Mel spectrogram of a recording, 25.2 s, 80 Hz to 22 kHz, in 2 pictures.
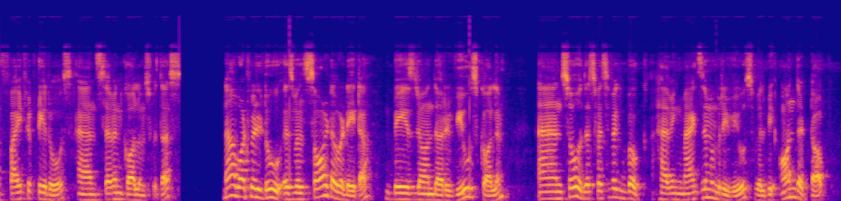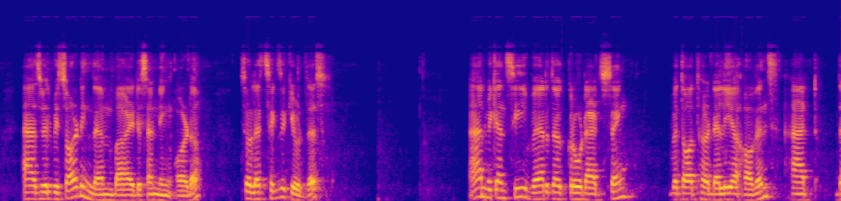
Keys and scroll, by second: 17.1 shift+Return.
